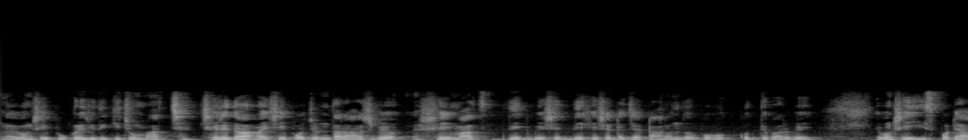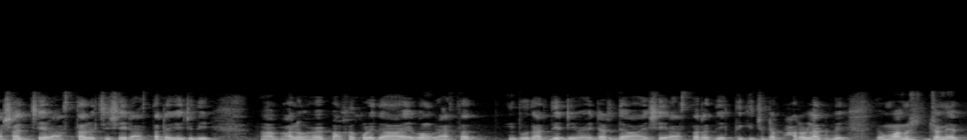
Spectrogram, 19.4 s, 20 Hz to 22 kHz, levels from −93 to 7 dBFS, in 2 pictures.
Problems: none marked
